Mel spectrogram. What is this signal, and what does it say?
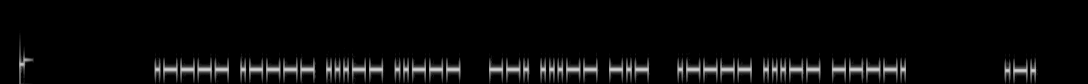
Morse code, heard as a keyed tone, about 28 wpm, 700 Hz. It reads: 1132 G3K 139 R
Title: Worked All Europe DX Contest - QTC Exchange - 28wpm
